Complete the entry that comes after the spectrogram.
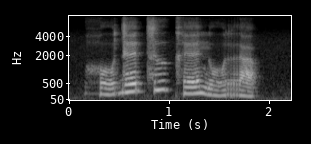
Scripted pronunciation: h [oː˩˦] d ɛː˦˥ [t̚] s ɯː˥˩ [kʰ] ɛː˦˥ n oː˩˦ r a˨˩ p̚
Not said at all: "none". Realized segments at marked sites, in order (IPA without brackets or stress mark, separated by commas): oː˩˦, t̚, kʰ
